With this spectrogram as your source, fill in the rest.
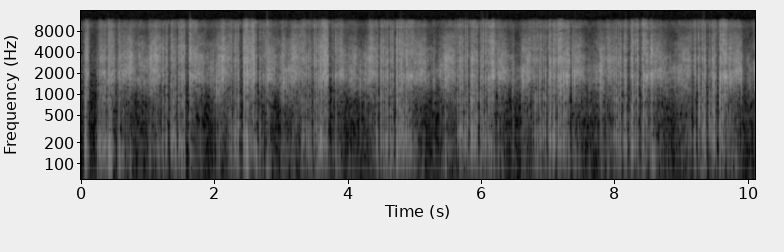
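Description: A small dark leather bag with a yellow "Mibia" logo is squeezed, crinkled and scratched with short nails and fingertips close to the microphone. Dense crackling and rustling bursts repeat throughout, with soft low rumbling between the sharper scratches.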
